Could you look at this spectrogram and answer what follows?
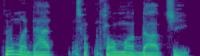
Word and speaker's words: Tomodachi: Tomodachi.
